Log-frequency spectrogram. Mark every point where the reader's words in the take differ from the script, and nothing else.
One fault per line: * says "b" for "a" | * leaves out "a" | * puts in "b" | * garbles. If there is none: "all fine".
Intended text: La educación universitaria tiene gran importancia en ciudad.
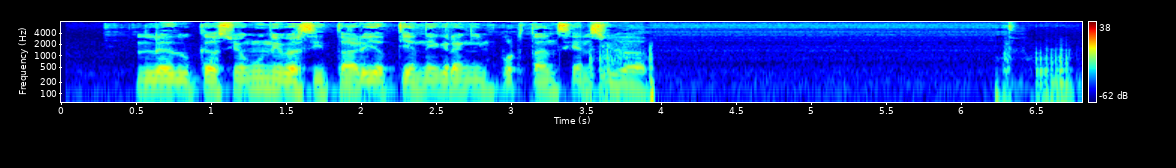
all fine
